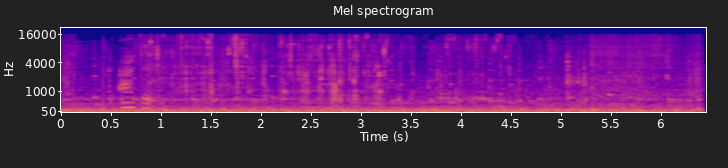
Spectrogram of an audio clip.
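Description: Water being poured from a metal bowl into a metal muffin tin and splashing, with a few light knocks.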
